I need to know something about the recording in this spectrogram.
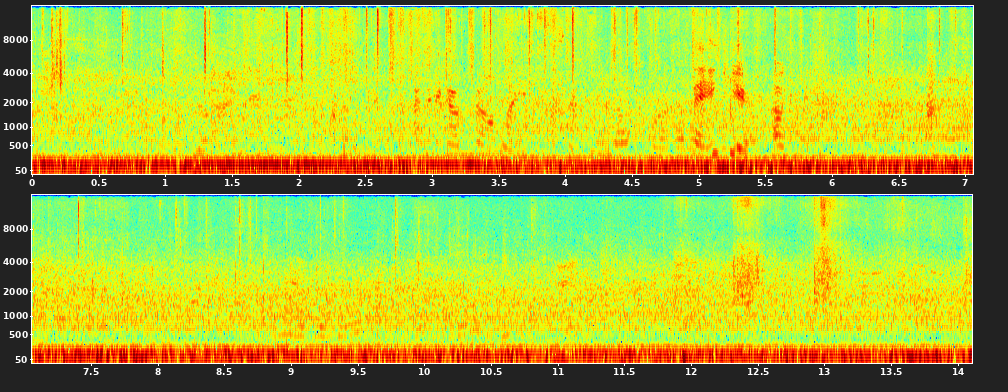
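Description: Horse hooves thud on soft sand at a canter.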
